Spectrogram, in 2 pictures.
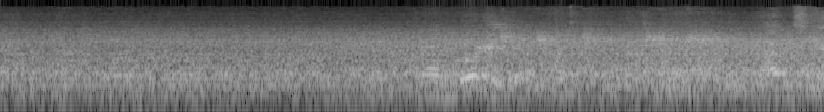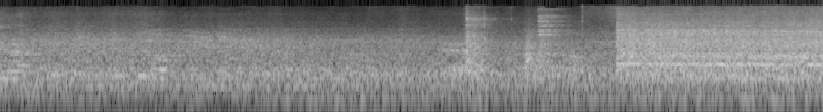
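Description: A train rumbles along the tracks inside a tunnel.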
